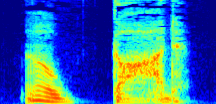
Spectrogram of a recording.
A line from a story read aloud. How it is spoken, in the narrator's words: she groaned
